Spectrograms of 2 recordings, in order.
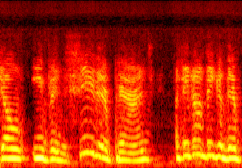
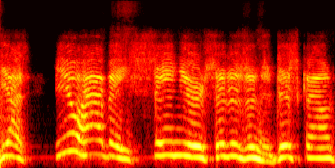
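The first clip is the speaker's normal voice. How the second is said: acted-out, lightly raised, spoken-up voice; 3 semitones higher than usual. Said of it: "you have to talk loudly".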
